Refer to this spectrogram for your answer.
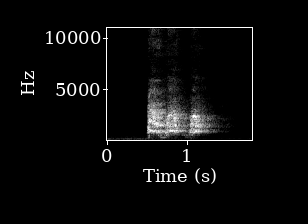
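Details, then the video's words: A pet dog barking at another household pet indoors: one sharp, loud double bark lasting about a second, mid-pitched with a brief second pulse, then quiet. "Petunia can bark"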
